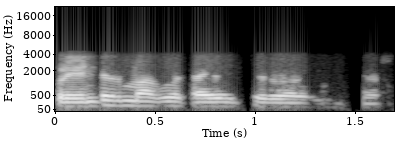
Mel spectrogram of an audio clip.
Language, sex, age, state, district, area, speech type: Tamil, male, 60+, Tamil Nadu, Mayiladuthurai, rural, conversation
